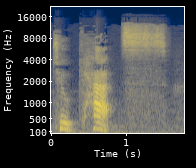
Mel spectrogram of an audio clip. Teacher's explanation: Again, the S ending is unvoiced.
